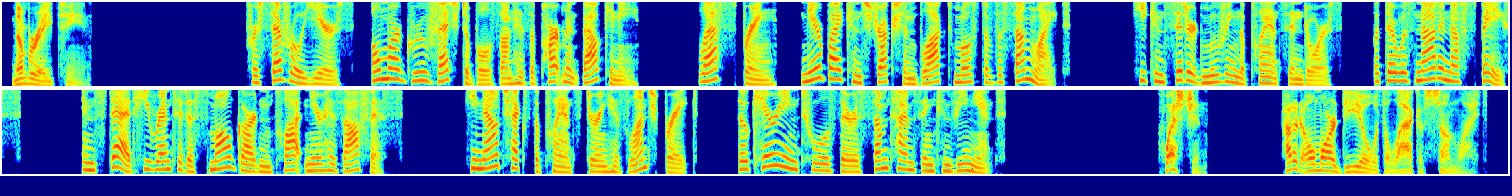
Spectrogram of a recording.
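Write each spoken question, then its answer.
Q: How did Omar deal with the lack of sunlight?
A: He rented a small garden plot near his office.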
